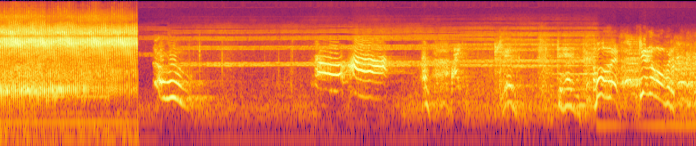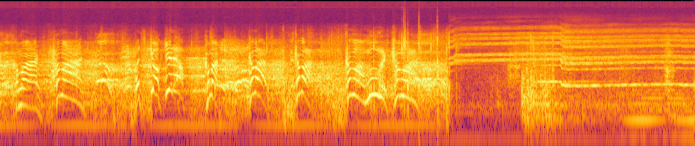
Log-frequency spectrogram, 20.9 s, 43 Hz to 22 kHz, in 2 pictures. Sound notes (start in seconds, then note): 2.2 groaning; 17.2 tense electronic music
